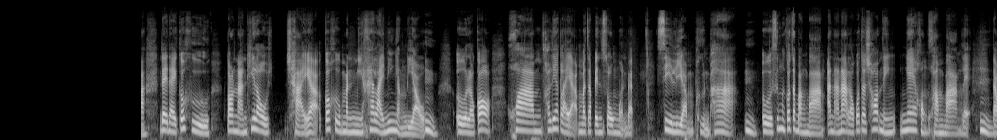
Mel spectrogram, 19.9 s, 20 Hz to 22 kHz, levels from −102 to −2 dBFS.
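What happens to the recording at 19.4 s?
Nothing goes wrong at 19.4 s; the audio plays through that moment intact, with no dropout, click or distortion.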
